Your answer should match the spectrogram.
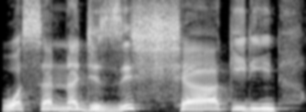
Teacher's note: वाव होंठों की ना तमाम गुलाई के साथ, सीन पे सीटी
